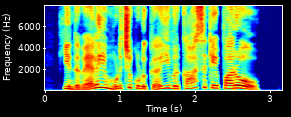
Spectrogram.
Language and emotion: Tamil, fearful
